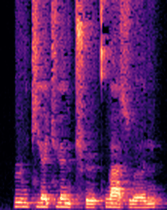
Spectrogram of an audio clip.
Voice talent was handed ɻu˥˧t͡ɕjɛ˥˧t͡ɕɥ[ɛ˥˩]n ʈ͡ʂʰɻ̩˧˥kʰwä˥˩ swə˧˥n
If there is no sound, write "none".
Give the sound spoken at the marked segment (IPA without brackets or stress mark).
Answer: ɛ˥˩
